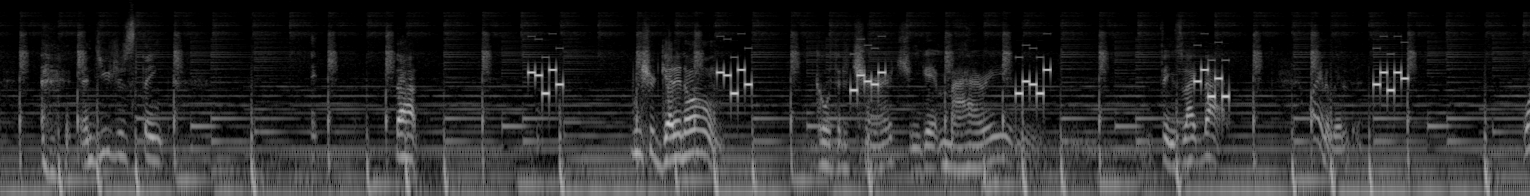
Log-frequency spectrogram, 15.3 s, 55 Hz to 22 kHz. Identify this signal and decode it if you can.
Five-tone selective call (ZVEI), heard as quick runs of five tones, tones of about 70 ms. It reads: 09336 09336 49760 37633 77282 60408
